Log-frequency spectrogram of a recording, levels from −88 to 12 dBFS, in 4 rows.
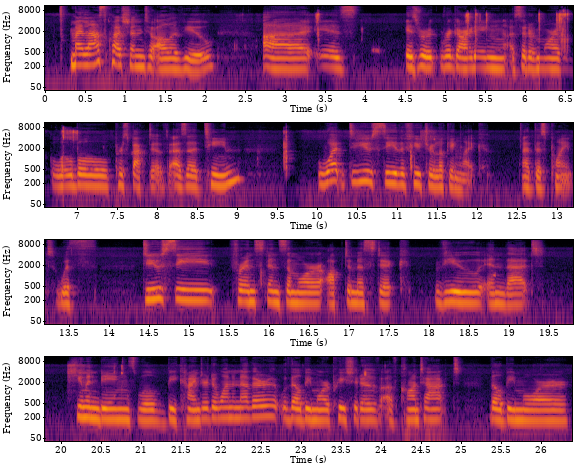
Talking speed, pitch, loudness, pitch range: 145 wpm, 170 Hz, -20 LUFS, 160-190 Hz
